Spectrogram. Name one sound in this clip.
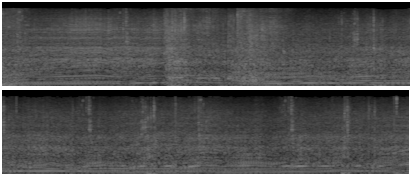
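Tyres rumble over a metal mesh track.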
